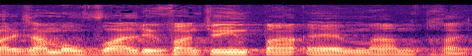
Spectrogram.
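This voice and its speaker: In a room with audible echo and noticeable background noise, a man with a non-native accent talks at a moderate pace and a medium pitch. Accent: noticeable foreign accent in French. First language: not French (speaking French). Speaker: synchrotron business development scientist. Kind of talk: conference talk. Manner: halting, many hesitations.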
